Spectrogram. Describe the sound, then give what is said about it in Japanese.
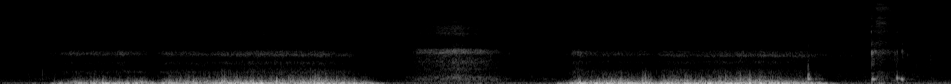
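Breath blown toward the listener: two long, soft, breathy rushes with a much fainter puff between them and a small click near the end. “息吹きかけるよ。”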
